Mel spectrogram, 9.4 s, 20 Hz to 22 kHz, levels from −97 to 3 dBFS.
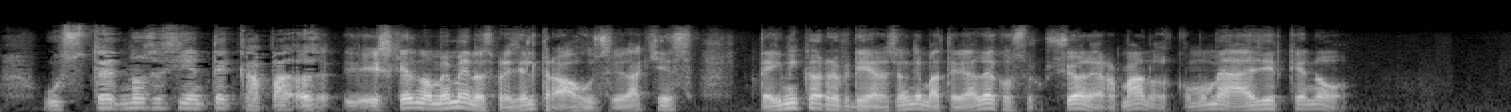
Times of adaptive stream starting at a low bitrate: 0.00-2.00

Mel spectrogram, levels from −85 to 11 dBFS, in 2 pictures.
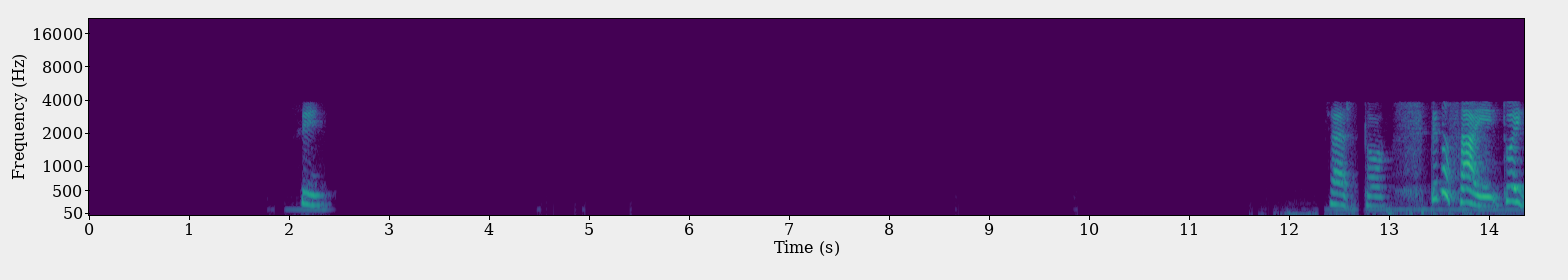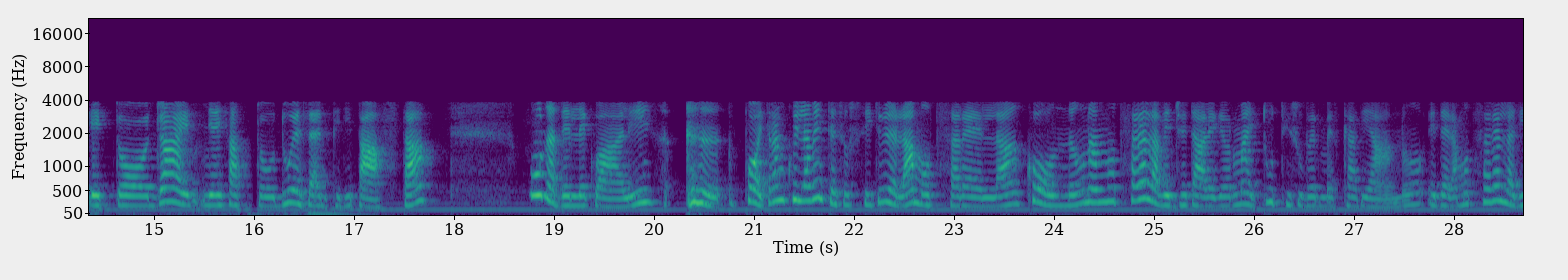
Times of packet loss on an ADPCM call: none

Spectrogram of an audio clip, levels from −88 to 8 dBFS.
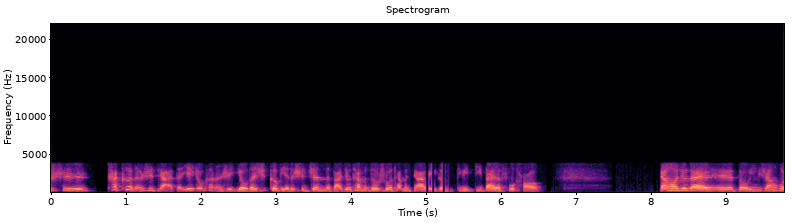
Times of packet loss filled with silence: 5.00-5.32

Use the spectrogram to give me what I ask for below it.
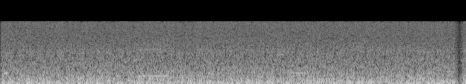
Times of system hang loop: none

